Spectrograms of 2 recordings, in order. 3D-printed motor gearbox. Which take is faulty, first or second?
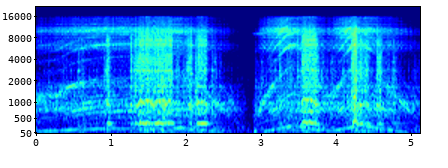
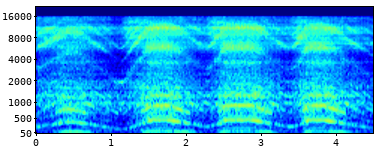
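first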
